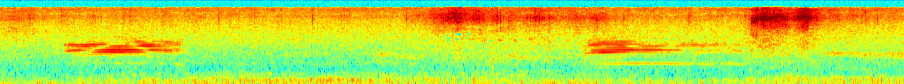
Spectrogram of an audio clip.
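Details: Flock of sheep being chased by a golden retriever; two wavering, nasal bleats about four seconds apart over steady low rumbling background noise.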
